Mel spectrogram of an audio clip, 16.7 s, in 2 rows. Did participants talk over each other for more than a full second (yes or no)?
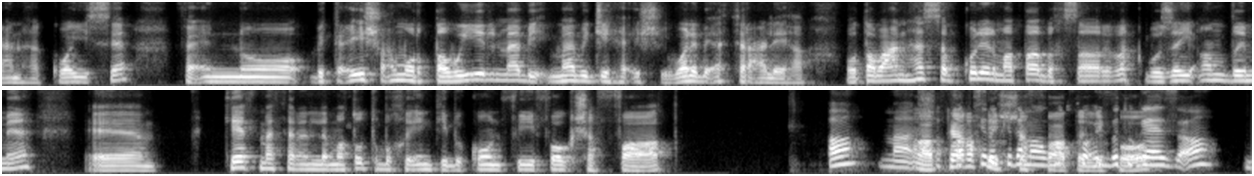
yes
